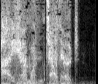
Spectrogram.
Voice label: wound, vort speech; hl2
